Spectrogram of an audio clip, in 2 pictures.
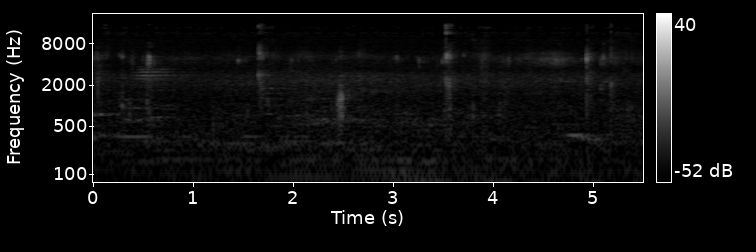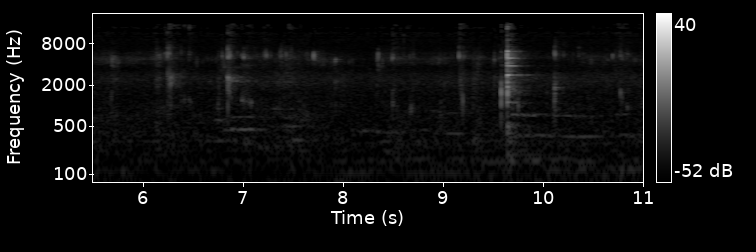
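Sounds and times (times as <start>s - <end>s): soft chewing with mouth smacks: 0.0s - 11.0s
metal spoon clinking on glass plate: 9.6s - 10.0s.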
